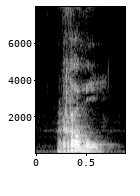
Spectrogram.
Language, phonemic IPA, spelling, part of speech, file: Dutch, /ˈrɑməl/, rammel, noun / verb, Nl-rammel.ogg
- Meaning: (noun) 1. beating 2. a gossip; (verb) inflection of rammelen: 1. first-person singular present indicative 2. second-person singular present indicative 3. imperative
